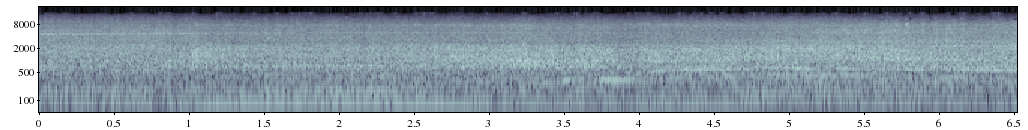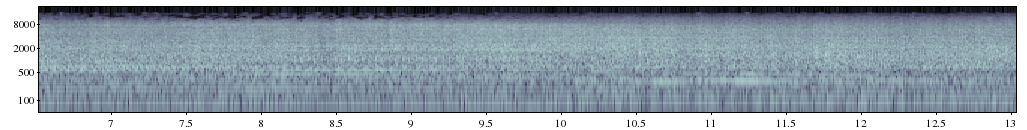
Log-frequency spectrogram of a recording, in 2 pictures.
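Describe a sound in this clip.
A tractor engine revs up and down.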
